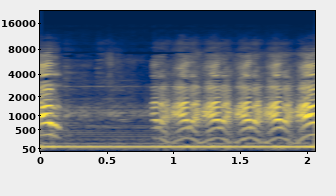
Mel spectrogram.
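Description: One voice laughing in quick, even 'ha-ha' pulses that rise and fall in pitch, about five a second. A short run stops just after the start, and a second run begins a little under a second in. A steady low hum runs underneath.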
